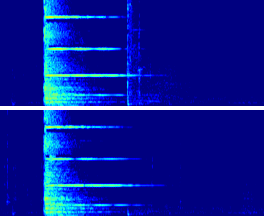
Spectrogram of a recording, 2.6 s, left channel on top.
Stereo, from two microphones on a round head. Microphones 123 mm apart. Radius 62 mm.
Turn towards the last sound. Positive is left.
turn(degrees=20)  # may be behind; listen again after turning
